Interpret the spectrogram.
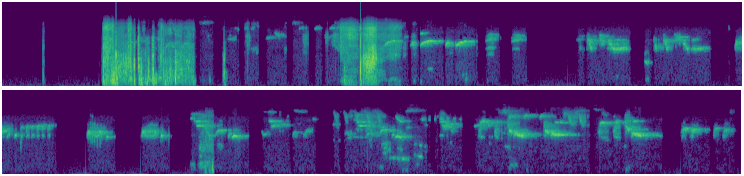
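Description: A songbird singing in quick runs of short chirping notes, heard over a video-call microphone. Near the start, two loud bursts of noise come about two and five seconds in.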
